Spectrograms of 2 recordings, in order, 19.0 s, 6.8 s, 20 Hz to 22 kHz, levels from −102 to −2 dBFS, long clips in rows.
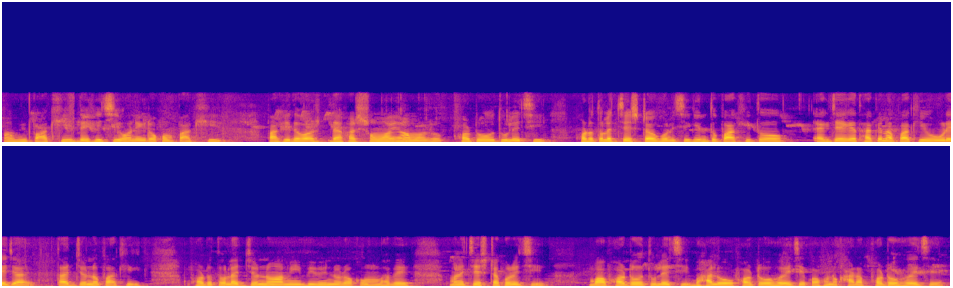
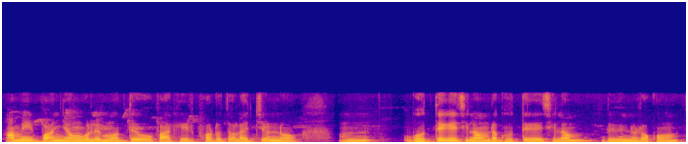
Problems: constant background noise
